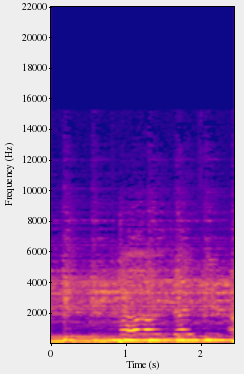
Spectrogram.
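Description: A boy singing a Thai pop song over instrumental accompaniment, his voice carrying the melody with gliding, held notes.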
